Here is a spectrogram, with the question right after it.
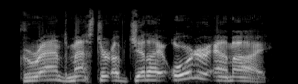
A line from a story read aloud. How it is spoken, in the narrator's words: He said loudly right in her ear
